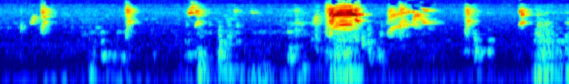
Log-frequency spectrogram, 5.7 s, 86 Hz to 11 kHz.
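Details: Red siskin, double pastel mutation, before breeding in November 2023: soft scattered chips, then one loud harsh twanging call followed by a brief buzzy flourish, with faint low knocks.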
